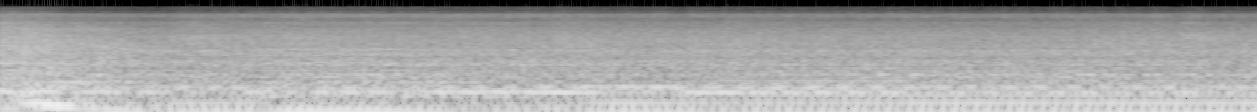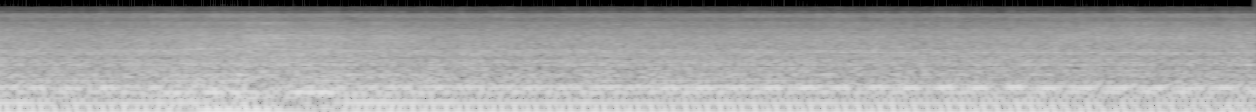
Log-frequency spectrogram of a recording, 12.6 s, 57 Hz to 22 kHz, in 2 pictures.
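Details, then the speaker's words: Truck started after installing home-built towing 4L80E transmission, transmission and transfer case filled, exhaust and driveshaft back on: fires and holds steady low even idle, no knocks, whine or clunks from engine or gearbox. "I'm gonna start it up and make sure it moves. Should start right up."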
